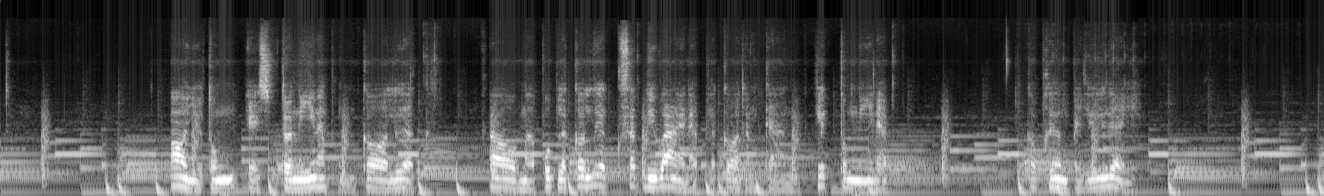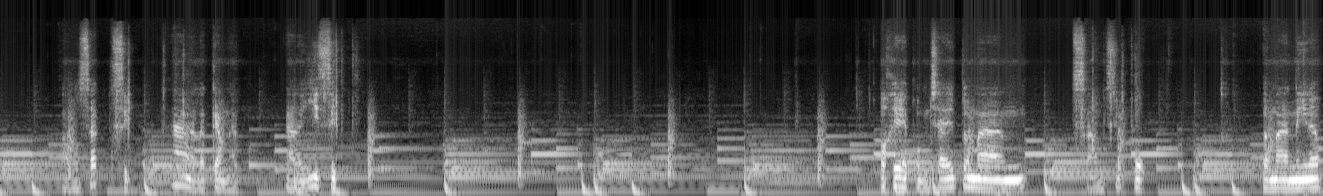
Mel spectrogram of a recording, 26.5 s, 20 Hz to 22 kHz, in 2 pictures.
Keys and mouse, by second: 9.0-26.4 drag.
